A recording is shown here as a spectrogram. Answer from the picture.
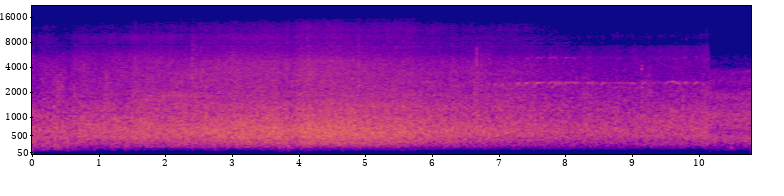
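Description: Ocean surf washing onto the rocky shore, a steady rush of water that swells to its loudest about four seconds in and then eases.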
